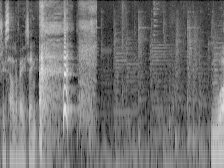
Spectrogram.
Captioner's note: laughs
